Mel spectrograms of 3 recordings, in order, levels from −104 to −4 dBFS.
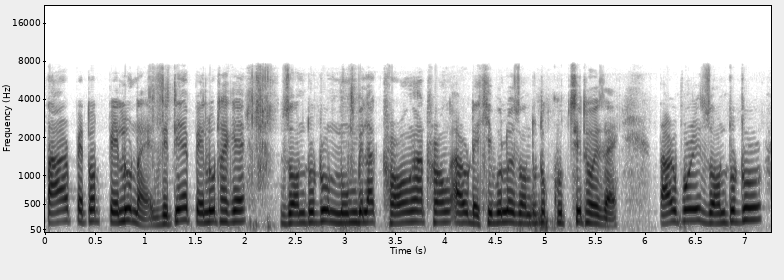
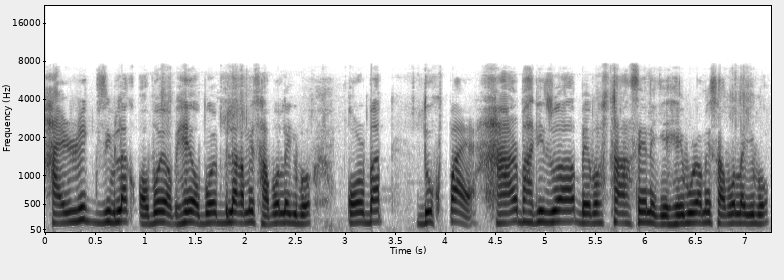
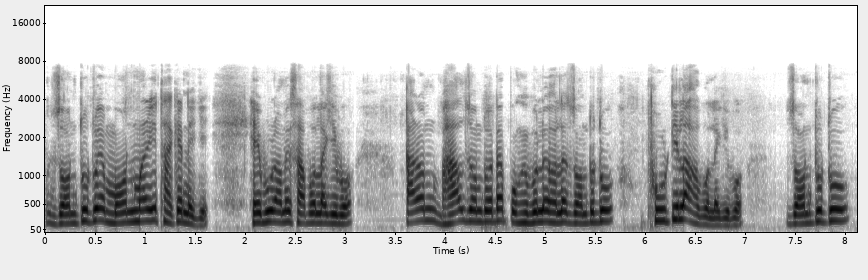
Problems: none marked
